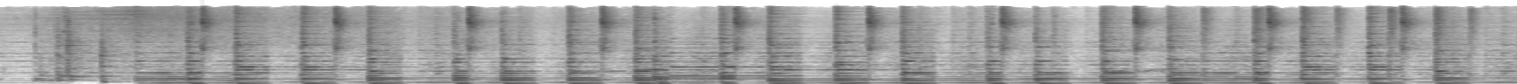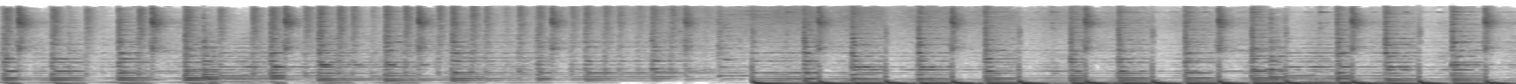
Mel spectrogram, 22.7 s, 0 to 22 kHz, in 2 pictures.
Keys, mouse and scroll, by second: 6.0 ctrl+z, 9.6 shift+a, 12.6 s, 13.9-18.2 typing, 19.7 s, 21.0 g, 21.3 z.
